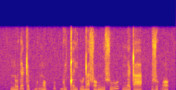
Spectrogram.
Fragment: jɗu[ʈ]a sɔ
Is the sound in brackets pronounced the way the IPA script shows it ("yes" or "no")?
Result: no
